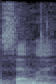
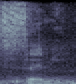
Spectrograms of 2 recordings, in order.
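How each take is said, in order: First: It is said in an American accent. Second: It is said in a British RP accent.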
